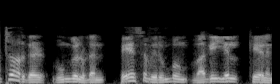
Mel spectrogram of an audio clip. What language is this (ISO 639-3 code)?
tam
